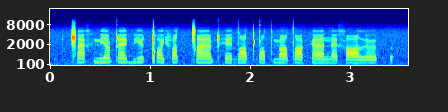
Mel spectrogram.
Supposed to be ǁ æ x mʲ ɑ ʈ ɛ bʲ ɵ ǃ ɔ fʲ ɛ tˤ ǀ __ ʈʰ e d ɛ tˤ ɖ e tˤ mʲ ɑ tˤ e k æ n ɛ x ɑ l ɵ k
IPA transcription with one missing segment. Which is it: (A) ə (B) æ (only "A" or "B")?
B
